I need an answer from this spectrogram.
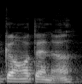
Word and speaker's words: gardener: That's because rather than gardener, 3 syllables, it's just gardener, 2 syllables.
